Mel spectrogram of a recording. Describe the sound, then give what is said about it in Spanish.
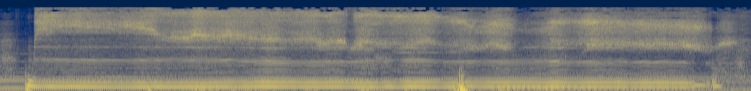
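A sustained, steady buzzing hum made by a human voice imitating a bee, demonstrating the bee breathing exercise for children, done with index fingers plugging the ears; it drones continuously for several seconds with slight wavering and a brief catch partway through, fairly loud. “Le vamos a pedir que tapen con sus dedos índices sus oídos y empezar a hacer el sonido que hace la abeja, como...”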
